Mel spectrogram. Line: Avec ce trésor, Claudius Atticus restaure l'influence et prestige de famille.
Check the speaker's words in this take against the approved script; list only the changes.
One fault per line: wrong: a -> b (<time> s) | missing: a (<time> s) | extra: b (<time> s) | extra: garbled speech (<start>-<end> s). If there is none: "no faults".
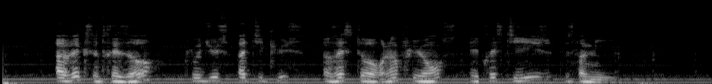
no faults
